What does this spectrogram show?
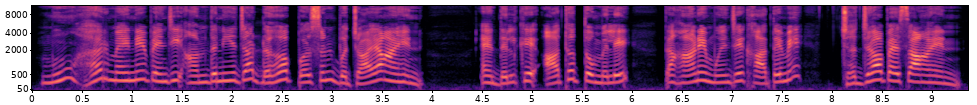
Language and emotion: Sindhi, happy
